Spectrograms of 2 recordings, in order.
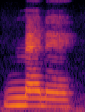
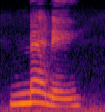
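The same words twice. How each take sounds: First: It is said in a northern, South Yorkshire accent. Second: It is said in a southern English accent.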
